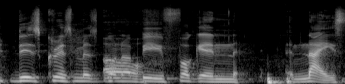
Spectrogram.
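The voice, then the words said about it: Bad Santa accent, British-Jamaican mix. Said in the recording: “a real shitty Santa accent ... It's sort of British. ... it has like a little bit of Jamaican. ... it's changed a little bit over time.”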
